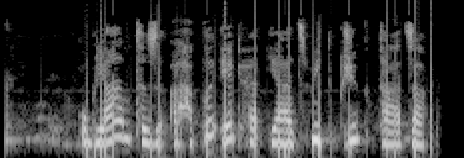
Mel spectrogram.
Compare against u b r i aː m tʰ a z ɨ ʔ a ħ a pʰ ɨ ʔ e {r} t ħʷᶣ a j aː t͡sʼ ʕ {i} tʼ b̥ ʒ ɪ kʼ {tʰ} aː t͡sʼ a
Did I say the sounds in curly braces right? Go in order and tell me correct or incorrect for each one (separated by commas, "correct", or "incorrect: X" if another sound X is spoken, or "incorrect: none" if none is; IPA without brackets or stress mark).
incorrect: none, correct, correct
